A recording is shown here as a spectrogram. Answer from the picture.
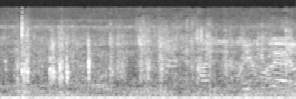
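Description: Football kicked on a dirt pitch: a sharp knock just after the start, followed by a few shorter knocks, over voices from the crowd and a steady low hum.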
